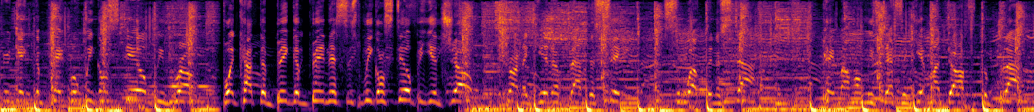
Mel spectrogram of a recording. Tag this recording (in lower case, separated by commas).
music of africa, music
